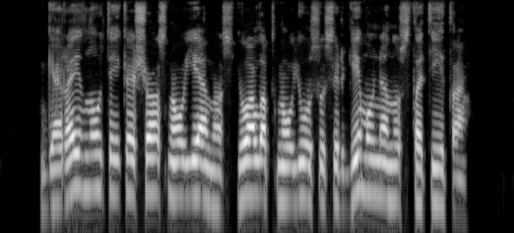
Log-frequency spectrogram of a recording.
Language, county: Lithuanian, Klaipėda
